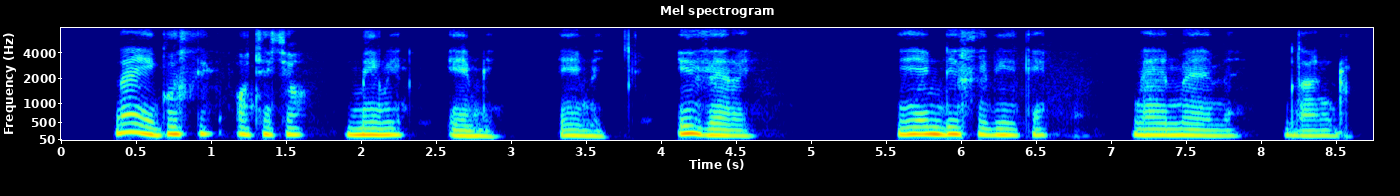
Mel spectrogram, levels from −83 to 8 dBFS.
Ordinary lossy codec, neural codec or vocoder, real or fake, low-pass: none; codec, 16 kHz, 2 kbps, FunCodec, trained on Chinese and English, 25 frames a second; fake; none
